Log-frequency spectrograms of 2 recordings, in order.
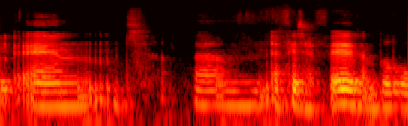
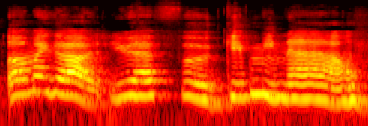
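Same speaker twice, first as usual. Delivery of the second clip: higher, much louder greedy demand for food; pet's voice begging; 4 semitones higher, 11 dB louder than usual. Retold or imitated. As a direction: voice a hungry pet who spots food. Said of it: "She's like".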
